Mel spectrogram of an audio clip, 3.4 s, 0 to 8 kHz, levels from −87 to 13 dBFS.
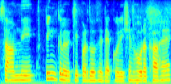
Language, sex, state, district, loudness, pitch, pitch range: Hindi, male, Bihar, Darbhanga, -19 LUFS, 155 Hz, 150-160 Hz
